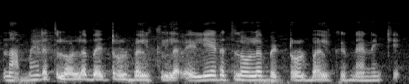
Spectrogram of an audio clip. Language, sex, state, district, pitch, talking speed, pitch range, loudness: Tamil, female, Tamil Nadu, Kanyakumari, 200 Hz, 175 wpm, 195-210 Hz, -13 LUFS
